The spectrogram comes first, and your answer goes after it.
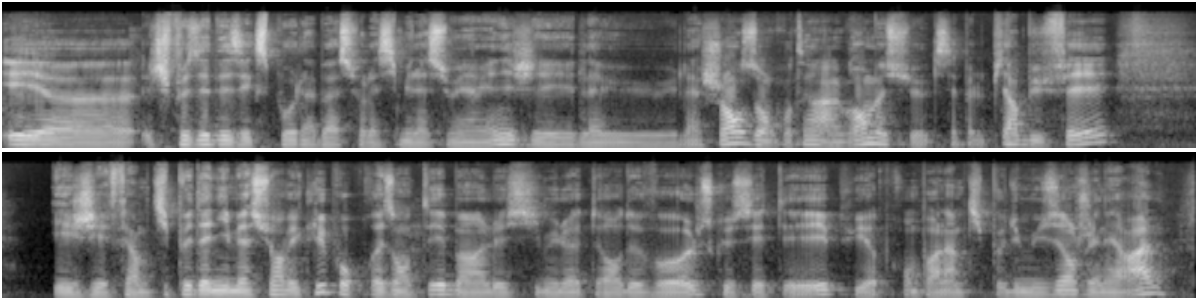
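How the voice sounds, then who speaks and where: Very fast and fairly even in intonation, a man talks at a fairly low pitch. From southern France, Salon-de-Provence area. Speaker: air show commentator and military officer. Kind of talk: interview.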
